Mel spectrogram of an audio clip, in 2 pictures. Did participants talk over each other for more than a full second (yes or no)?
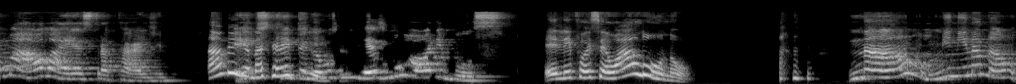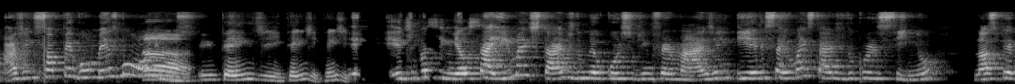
yes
